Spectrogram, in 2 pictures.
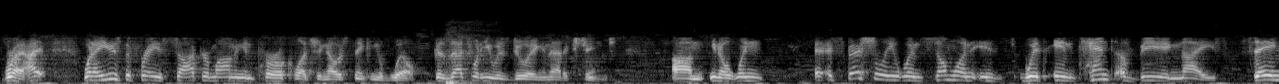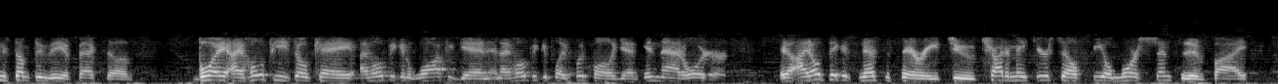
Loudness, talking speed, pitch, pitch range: -20 LUFS, 195 wpm, 180 Hz, 145-200 Hz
